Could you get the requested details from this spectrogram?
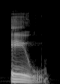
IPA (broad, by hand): ew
